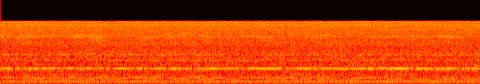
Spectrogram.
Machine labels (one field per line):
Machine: slide rail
